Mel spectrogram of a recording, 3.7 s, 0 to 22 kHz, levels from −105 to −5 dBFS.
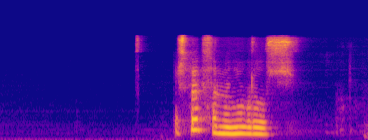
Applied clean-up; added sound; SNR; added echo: neural mask model DeepFilterNet 3.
